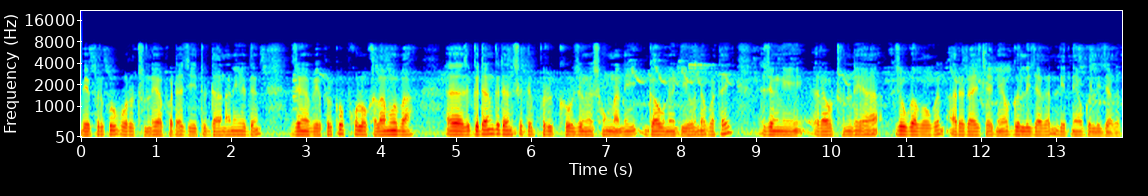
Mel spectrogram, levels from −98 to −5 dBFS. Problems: low volume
